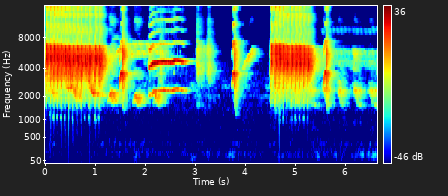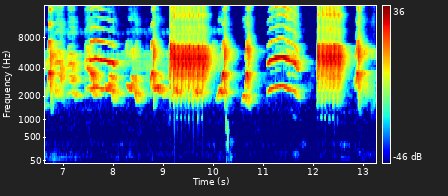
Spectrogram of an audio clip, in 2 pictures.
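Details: Long tembakan-style leafbird song: harsh buzzy bursts repeated every few seconds, interleaved with fast whistled trills, slurred notes and chips in a dense, varied outpouring.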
